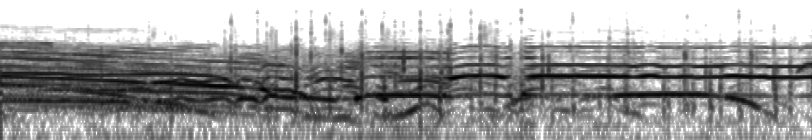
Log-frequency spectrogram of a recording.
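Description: Spectators and players shouting and cheering over a goal, several voices overlapping, with one long held shout in the second half.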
